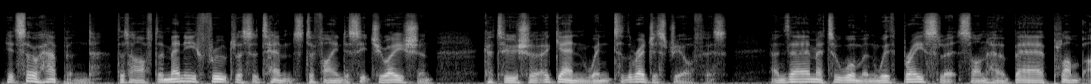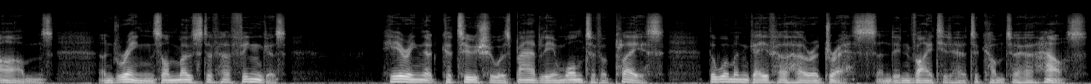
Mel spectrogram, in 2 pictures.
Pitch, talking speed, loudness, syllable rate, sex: 95 Hz, 170 wpm, -19 LUFS, 4.9 syllables/s, male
